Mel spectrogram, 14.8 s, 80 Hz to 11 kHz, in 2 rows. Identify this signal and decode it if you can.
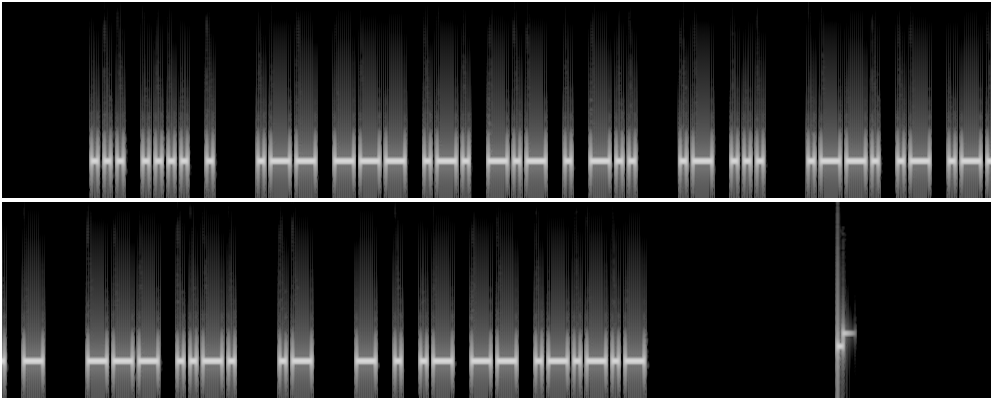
Morse code, heard as a keyed tone, about 25 wpm, 700 Hz. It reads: SHE WORKED AS PART OF A TEAM.
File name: practice / 25wpm / Sentences with 4-Word Phrases - 25wpm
